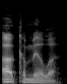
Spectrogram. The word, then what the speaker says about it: Camilla: Camilla.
